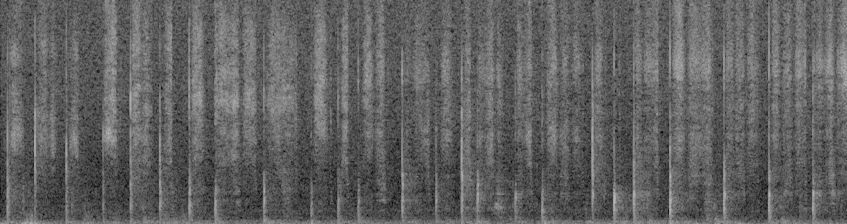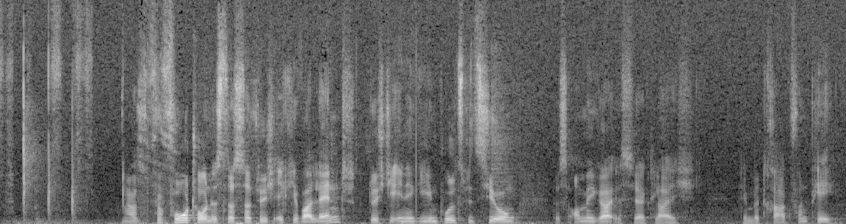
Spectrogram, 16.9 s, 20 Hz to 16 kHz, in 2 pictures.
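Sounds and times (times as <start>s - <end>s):
writing on a board during a physics lecture: 0.0s - 9.4s
speech: 9.8s - 16.9s.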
